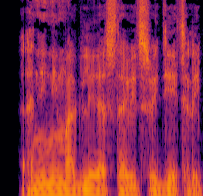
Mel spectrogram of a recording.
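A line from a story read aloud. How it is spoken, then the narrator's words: Grumble. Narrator (Russian): проворчал ведьмак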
